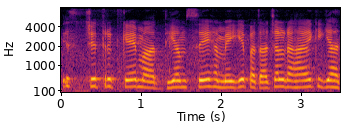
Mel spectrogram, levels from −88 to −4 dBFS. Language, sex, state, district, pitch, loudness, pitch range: Hindi, female, Bihar, Madhepura, 235 Hz, -20 LUFS, 220-245 Hz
